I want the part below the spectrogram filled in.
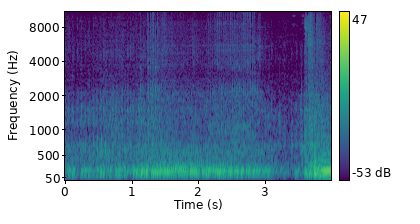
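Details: Idle stumbles and shakes with an uneven, lumpy beat before a quick rev; misfire after intake manifold install, codes P0300 random misfire and P0031 O2 sensor heater circuit low voltage, cause not found.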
